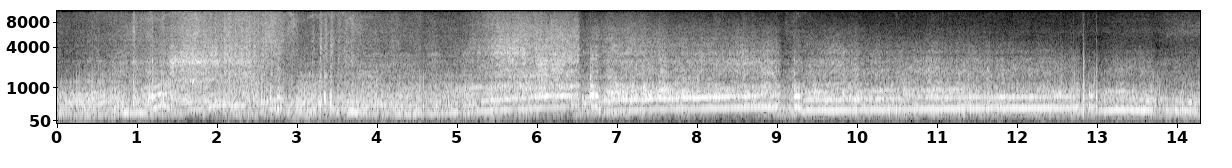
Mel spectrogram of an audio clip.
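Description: Mk1 VW Golf with an R38 turbo engine launching hard off the line and pulling through the gears. The revs waver with tyre noise at the launch, then climb steadily, with three sharp gear changes that each drop the pitch, about six and a half, nine and thirteen seconds in.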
